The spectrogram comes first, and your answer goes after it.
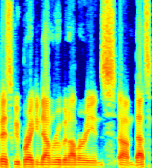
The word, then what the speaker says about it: Amorim: It's available on the Patreon now, where it's basically breaking down Ruben Amorim's, that's how you pronounce that, Sam, by the way.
